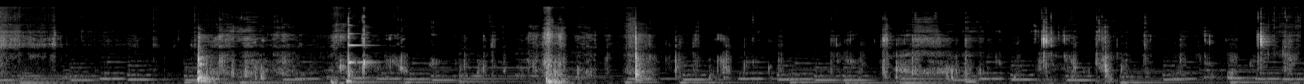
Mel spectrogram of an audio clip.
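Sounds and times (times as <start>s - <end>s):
background music: 0.0s - 13.0s
crunchy chewing of fried food: 0.0s - 13.0s
short ringing clink: 3.5s - 3.8s.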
